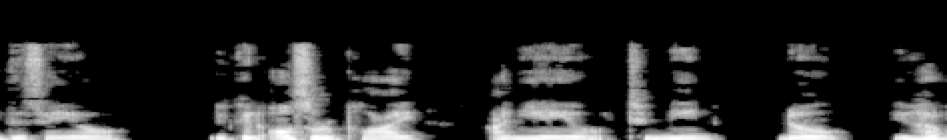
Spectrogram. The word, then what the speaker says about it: 아니에요: Let's look at the next phrase, which is pronounced as 아니에요. 아니에요, which means no, or can be used to mean it's not true.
